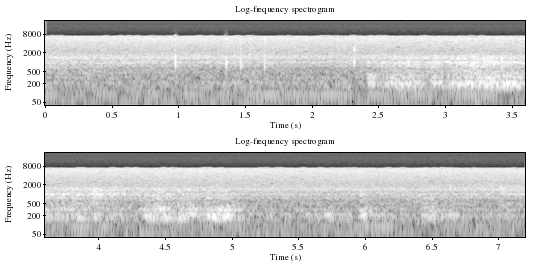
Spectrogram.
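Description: Rapid gunfire rattles, muffled through a television speaker.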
